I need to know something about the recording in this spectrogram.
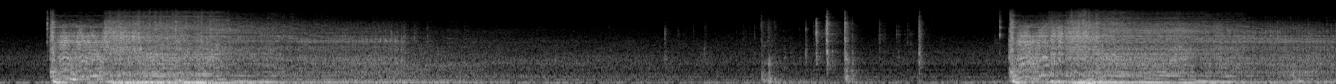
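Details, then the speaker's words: Cadillac 390 V8, bowls filled with borrowed gas: long steady cranking bursts that never catch; cranking no-start, still not pulling fuel. "did it still not pull any freaking fuel unbelievable how does that even make sense"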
